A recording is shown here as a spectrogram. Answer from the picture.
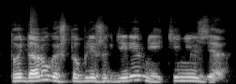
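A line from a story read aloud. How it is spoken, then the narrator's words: Plain. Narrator (Russian): сказала внучка лесника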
